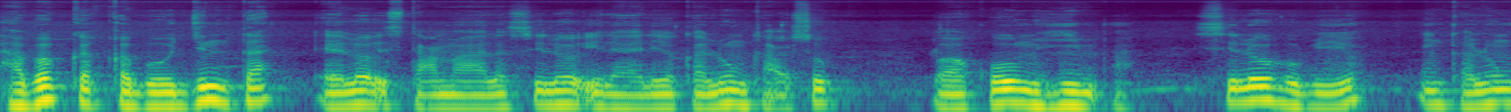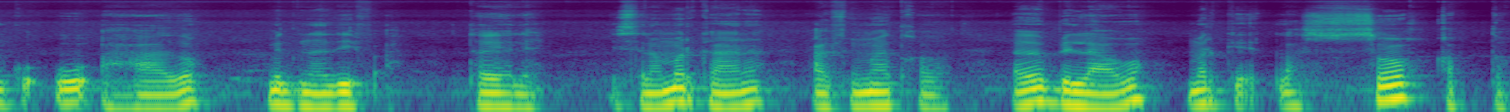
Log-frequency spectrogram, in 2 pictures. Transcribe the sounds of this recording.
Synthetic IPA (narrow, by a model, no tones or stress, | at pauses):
hɐβɐb̚kʰɐqɑβɔːt͡ʃɪnt̪ʰɐʔɛːlɔːʔɪst̪ʰɪʕmaːlɔsɪlɔːʔɪlaːlɪjɔkʰɐluːŋkʰɐ̰ʕʊsʊb | wɑːkʰʊwɐmʊɦiːmɐsɪlɔːɦʊβɪjɔʔɪŋkʰɐluːŋkʰʊuːʔɐɦaːðɔmɪd̪nɐðiːfɐ̥ | t̪ʰɐjlɛ | ʔɪslɐmɐrkʰaːnɐʕɑːfɪmaːd̪qɐβɐ | lɐɣɐbɪlaːβɔmɐrkʰɐ̰lɐsɔːqɑb̚t̪ʰɔ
